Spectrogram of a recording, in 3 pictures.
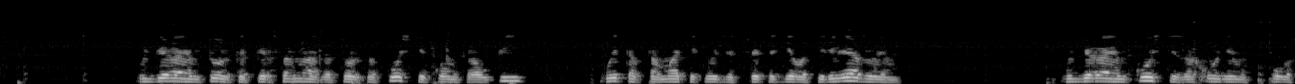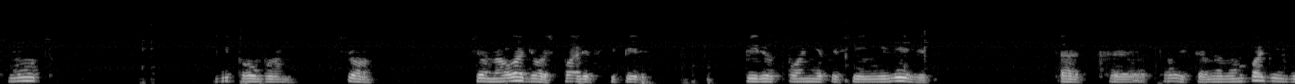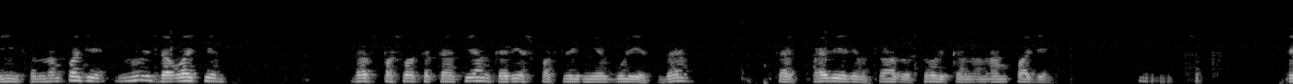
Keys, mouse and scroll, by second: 0.2 middle click, 1.5 click, 2.9 shift+click, 4.2 ctrl+p, 11.7-12.7 drag, 14.5 click, 15.2 g, 17.9 click, 19.8 ctrl+z, 21.5 middle click, 24.5 KP_3, 25.5 KP_1, 26.7 shift+middle click, 28.8-33.2 middle drag, 33.5 shift+middle click, 34.6 middle click, 35.6 KP_3, 36.5 click, 38.7 r.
